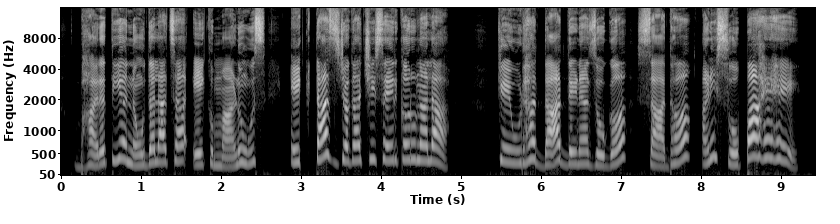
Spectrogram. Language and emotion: Marathi, surprised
